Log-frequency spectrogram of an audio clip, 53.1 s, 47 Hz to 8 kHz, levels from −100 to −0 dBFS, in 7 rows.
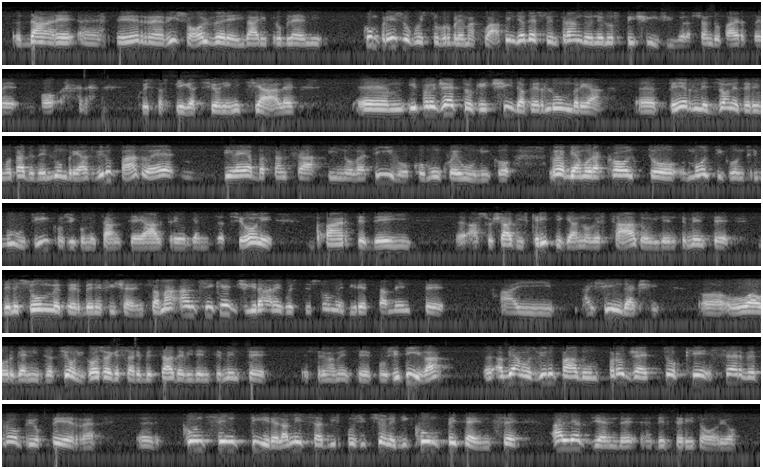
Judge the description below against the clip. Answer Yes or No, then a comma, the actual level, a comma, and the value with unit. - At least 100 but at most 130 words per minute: Yes, average, 120 wpm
